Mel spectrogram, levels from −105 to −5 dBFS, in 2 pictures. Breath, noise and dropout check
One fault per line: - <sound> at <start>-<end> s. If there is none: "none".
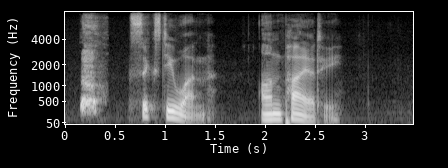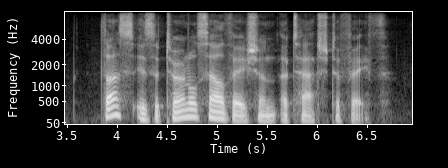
- bark at 0.1-0.4 s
